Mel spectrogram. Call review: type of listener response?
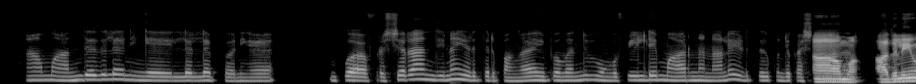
taking over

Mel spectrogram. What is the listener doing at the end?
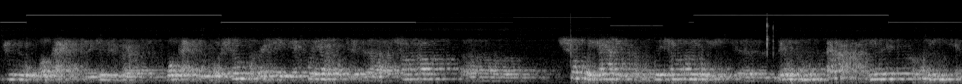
listening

